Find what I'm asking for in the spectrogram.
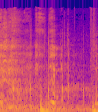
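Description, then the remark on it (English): A Foley effect of crystal hooves: two heavy, hollow hoof-like thuds about a second apart, set over a constant murky rumble, with no voices present. “So we've got the ringing sound of crystal hooves, and then just a really exhausted shuffle.”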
